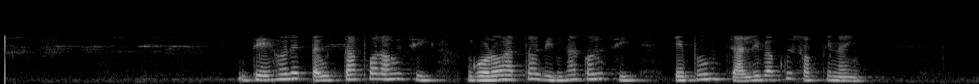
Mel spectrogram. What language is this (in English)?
Odia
